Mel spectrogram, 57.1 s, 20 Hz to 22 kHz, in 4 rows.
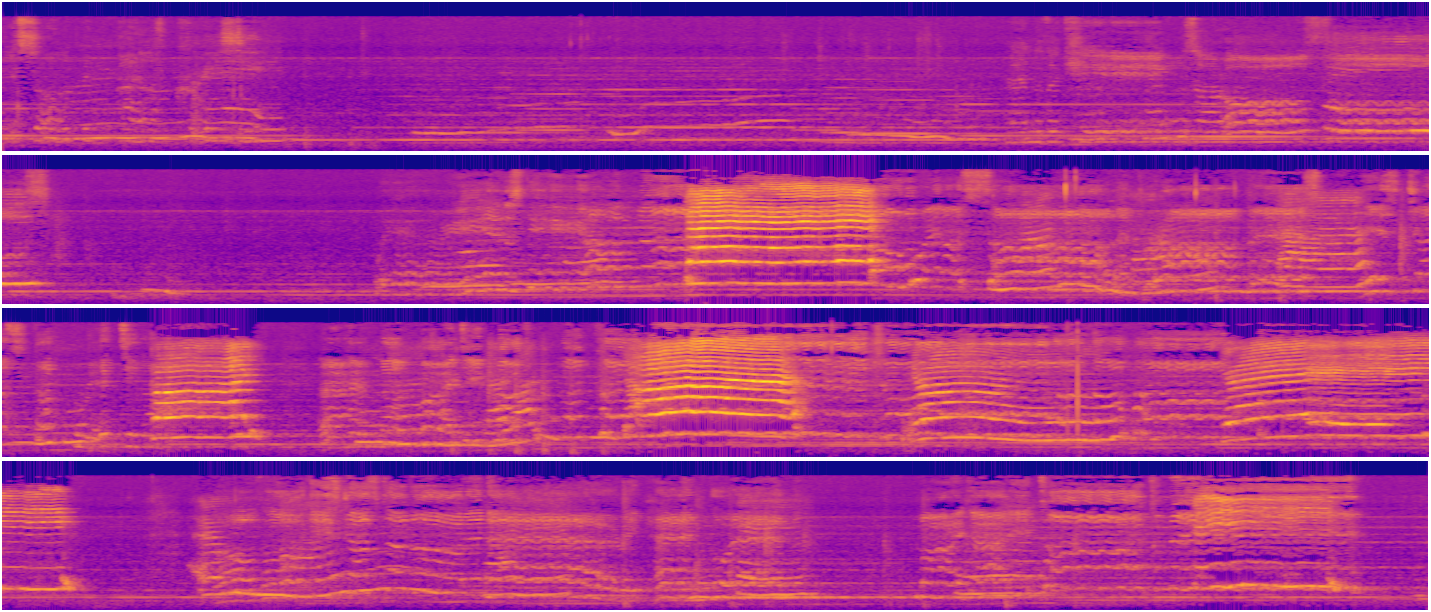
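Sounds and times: toddler singing wordlessly: 0.0s - 3.0s, 18.1s - 43.6s, 44.7s - 51.0s, 52.0s - 56.5s
song playing in background: 0.0s - 57.0s.

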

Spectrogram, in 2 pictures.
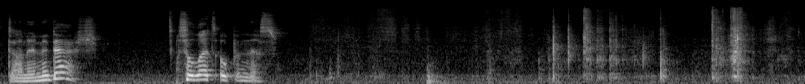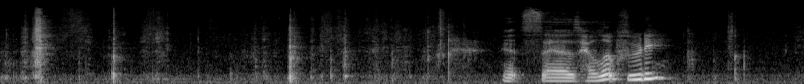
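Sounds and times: cardboard scraping and rustling: 3.1s - 12.5s.

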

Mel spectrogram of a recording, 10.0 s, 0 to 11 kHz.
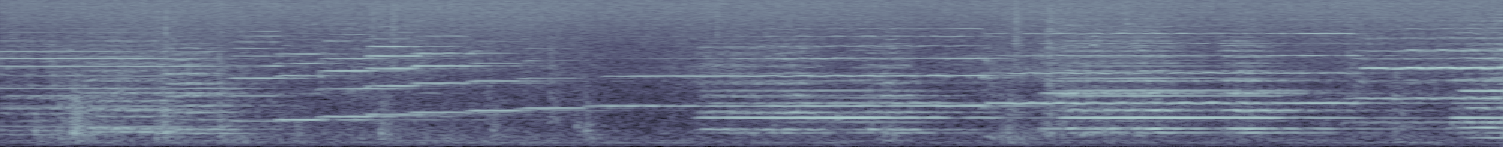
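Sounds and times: orchestra playing held notes: 0.0s - 10.0s.

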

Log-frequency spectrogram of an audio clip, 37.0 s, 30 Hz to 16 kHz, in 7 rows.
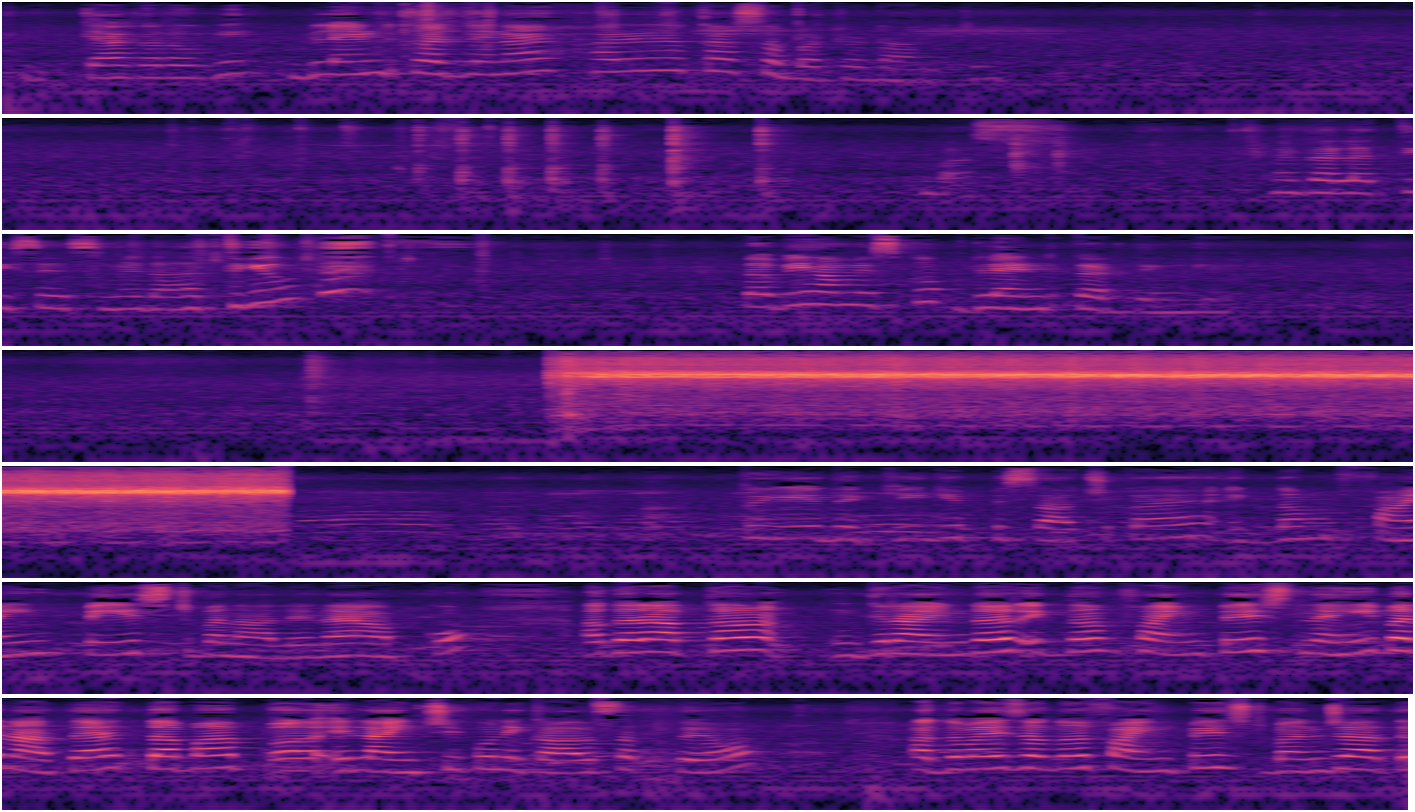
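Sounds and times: mixer grinder motor whining: 17.9s - 22.2s.

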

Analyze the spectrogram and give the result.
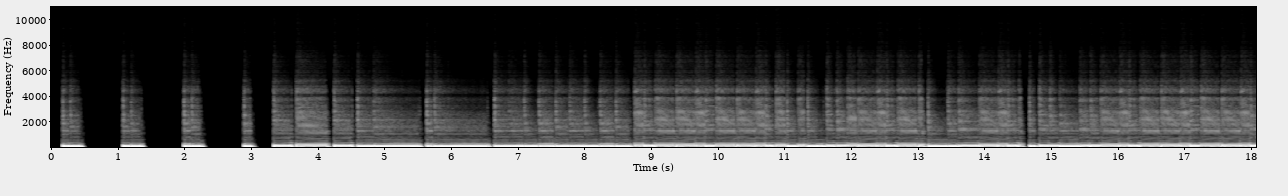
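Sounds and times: rock electric bass line: 0.2s - 0.5s, 1.1s - 1.4s, 2.0s - 2.3s, 2.9s - 18.0s.

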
